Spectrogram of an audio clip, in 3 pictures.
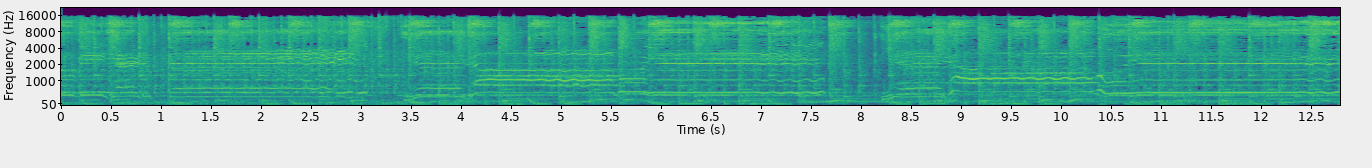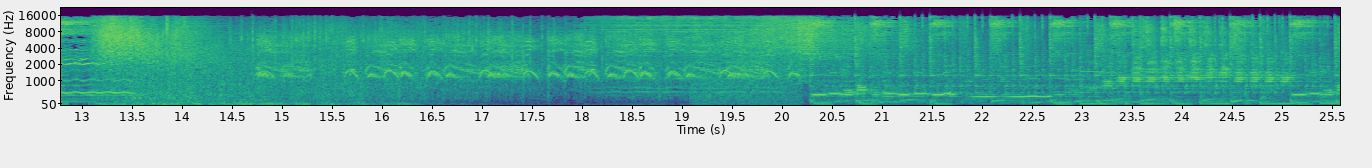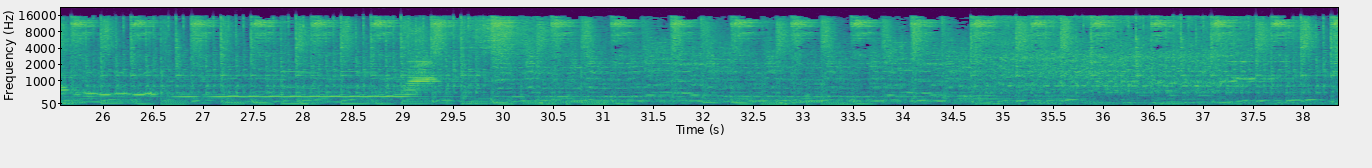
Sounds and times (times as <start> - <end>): Music: 0.0 - 13.7, 18.0 - 38.3.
